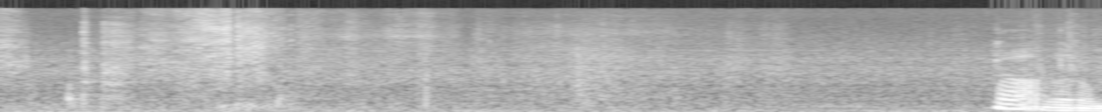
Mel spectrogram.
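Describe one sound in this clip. Paper pages rustle as a book page is turned.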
